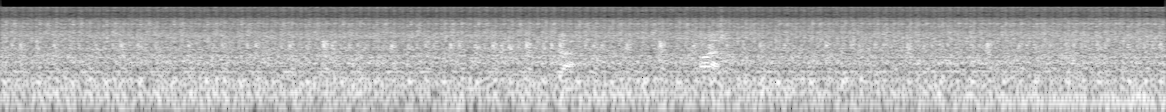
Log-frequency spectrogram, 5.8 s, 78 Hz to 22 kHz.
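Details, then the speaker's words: Mitsubishi L300 diesel at idle after adjusting injection pump timing to cure white exhaust smoke from incomplete combustion; steady even idle over hiss with no knocking or ticking; white smoke gone, running healthy. "Alhamdulillah ya untuk asap putih yang hilang untuk suara Ngetiknya nih tidak ada yah"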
